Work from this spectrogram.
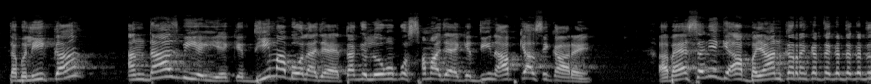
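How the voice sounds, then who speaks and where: A man's voice: very high-pitched, pushed and bright, in a large hall. A man preaching a sermon, telling stories and acting out quotes and other people's mannerisms. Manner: storytelling, acts out quotes and mocks others' styles. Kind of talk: Urdu sermon.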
